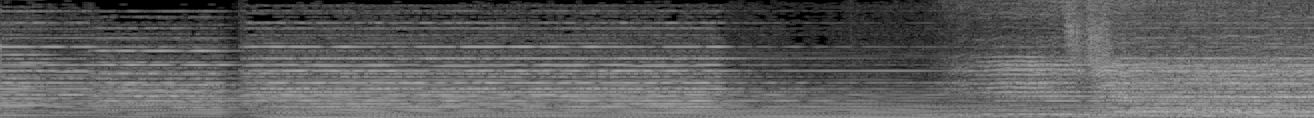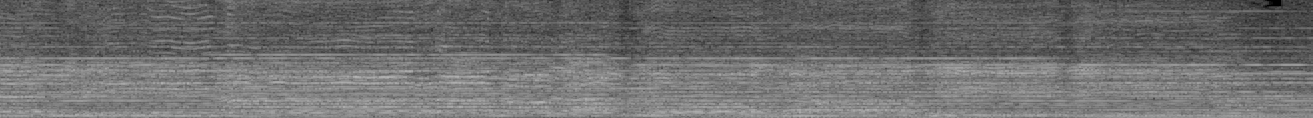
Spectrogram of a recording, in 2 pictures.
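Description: Italian church song opening with sustained organ chords; a choir comes in singing about five seconds in, over the organ.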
